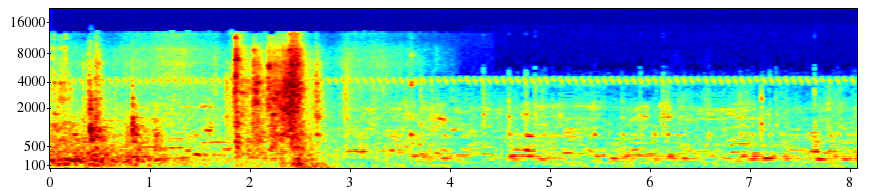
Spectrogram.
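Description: Layered sound-effect ambience: a low rumble and several sharp clacks in the first three seconds, then a quieter background of indistinct murmuring voices.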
